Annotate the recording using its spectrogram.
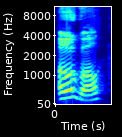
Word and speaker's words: ogle: So here she says, the word in question, ogle, has a long O, like ogre or okra, not like orca, octopus, or oolong.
